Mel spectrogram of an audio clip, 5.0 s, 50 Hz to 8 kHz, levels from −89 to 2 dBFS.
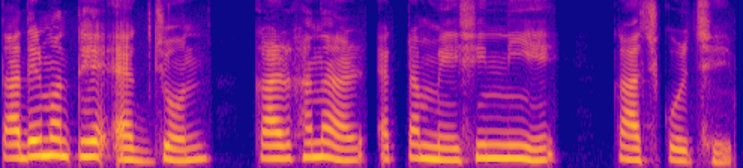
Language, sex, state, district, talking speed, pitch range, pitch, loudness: Bengali, female, West Bengal, Cooch Behar, 110 wpm, 200-240 Hz, 220 Hz, -16 LUFS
